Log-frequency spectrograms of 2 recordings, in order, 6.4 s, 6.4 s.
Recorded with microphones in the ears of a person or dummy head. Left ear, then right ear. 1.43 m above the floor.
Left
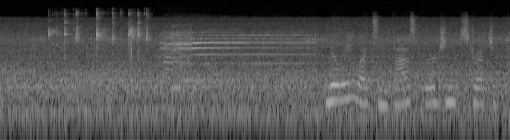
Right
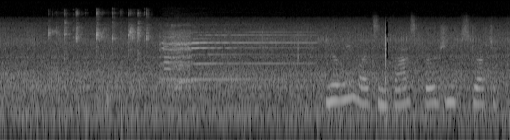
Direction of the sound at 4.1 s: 30° left (ahead or behind).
